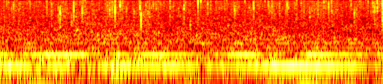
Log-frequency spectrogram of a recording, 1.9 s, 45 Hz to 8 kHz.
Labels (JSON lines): {"label": "biophony, midshipman", "recorder": "SoundTrap 500"}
